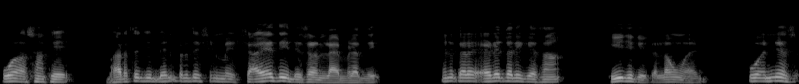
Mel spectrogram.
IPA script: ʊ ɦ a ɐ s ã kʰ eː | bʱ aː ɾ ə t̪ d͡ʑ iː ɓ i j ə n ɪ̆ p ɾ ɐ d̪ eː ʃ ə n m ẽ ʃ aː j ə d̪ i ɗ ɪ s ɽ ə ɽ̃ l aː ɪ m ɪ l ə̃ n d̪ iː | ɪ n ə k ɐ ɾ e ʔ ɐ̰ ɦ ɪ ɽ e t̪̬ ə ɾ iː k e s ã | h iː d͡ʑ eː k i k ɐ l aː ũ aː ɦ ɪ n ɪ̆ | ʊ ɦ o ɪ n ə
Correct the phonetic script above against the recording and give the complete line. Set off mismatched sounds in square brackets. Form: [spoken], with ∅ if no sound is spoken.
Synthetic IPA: ʊ ɦ a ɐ s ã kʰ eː | bʱ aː ɾ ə t̪ d͡ʑ iː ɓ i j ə n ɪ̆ p ɾ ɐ d̪ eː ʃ ə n m ẽ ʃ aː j ə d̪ i ɗ ɪ s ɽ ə ɽ̃ l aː ɪ m ɪ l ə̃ n d̪ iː | ɪ n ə k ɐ ɾ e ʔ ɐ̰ ɦ ɪ ɽ e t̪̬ [ɐ] ɾ iː k e s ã | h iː d͡ʑ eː k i k ɐ l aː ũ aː ɦ ɪ n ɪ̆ | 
